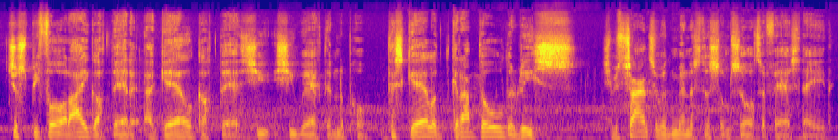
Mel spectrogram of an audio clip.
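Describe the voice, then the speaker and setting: A man, recounting events in a documentary interview, halting and emotional, repeating himself. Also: low-pitched, background noise. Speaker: interviewee, witness. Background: soft music score.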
